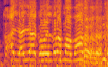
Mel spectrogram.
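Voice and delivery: neighbors yelling. Retold or imitated. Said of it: "y los vecinos de al lado".

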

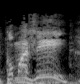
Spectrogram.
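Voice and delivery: high startled question; a priest caught off guard; priest's surprise. Acted. Confessing boy to priest, high surprise.

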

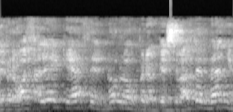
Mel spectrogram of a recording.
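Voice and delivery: high, hurried mock alarm from the wife; imitating wife. Husband imitates his wife at the park, high and alarmed. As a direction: play the worried wife stopping him, a bit hammed-up. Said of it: "Que viene de otro lado y dice".

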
